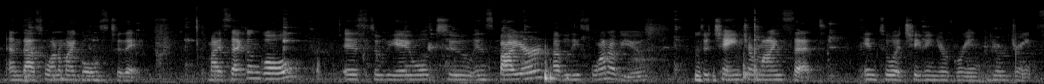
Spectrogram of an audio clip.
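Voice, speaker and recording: A woman, telling her personal story at an event in an unhurried way with fillers and light laughs. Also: medium pitch, background noise. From Venezuela. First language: Spanish. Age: 50s. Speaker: speaker at an event. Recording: clattering dishes and cutlery behind.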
